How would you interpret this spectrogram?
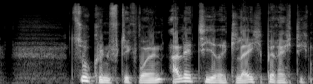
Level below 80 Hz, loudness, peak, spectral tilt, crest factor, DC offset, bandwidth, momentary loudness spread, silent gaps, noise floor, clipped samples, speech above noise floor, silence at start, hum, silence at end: -36 dBFS; -12 LUFS; 0 dBFS; -6 dB/octave; 12 dB; under 0.1%; 19 kHz; 4 LU; none; -38 dBFS; 1%; 27 dB; 0.7 s; none; 0.05 s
